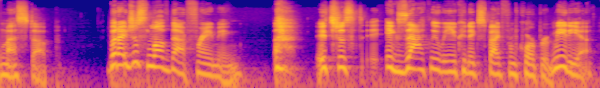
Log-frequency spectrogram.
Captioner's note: laugh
